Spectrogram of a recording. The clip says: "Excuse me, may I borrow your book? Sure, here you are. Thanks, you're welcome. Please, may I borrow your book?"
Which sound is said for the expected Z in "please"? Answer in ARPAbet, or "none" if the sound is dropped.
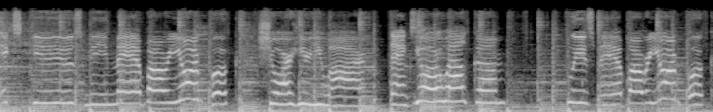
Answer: Z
